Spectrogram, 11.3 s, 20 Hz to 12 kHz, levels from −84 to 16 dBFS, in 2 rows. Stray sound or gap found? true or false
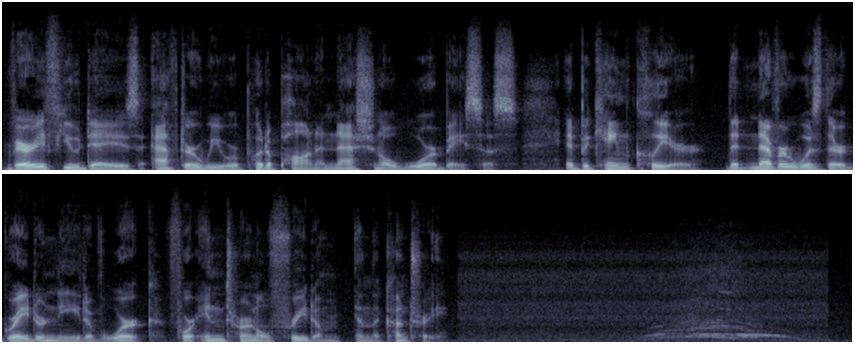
true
